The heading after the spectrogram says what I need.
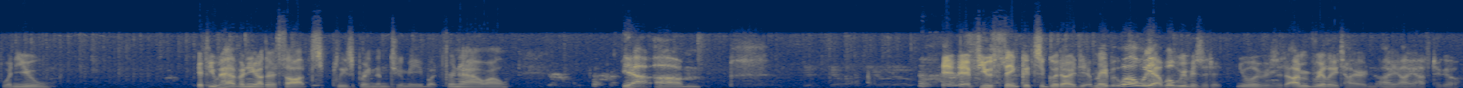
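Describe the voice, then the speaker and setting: A man playing a tired, polite town leader in a tabletop game, talking in a halting, rambling, diplomatic way with many self-corrections. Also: fairly low pitch, lively intonation, a bit bright, lo-fi sound, slight background noise, pitched below the performer's own voice. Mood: weary, flustered. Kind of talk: improvised in-character tabletop roleplay.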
